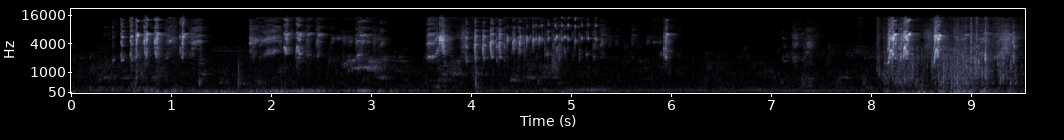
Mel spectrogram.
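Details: Green Fischer's lovebird pair chattering in rapid high-pitched trilled bursts, short runs of squeaky notes separated by pauses, with a louder burst of shrill chirps near the end over a low background hum.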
